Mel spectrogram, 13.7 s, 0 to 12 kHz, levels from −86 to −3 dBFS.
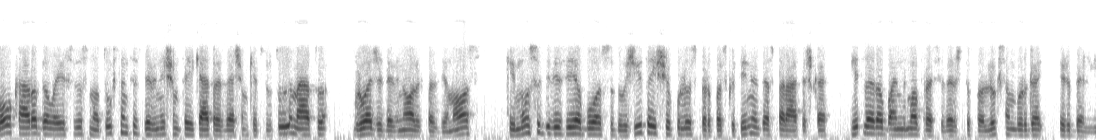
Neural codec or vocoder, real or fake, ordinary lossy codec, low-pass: none; real; AAC, 48 kbps; 7.2 kHz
